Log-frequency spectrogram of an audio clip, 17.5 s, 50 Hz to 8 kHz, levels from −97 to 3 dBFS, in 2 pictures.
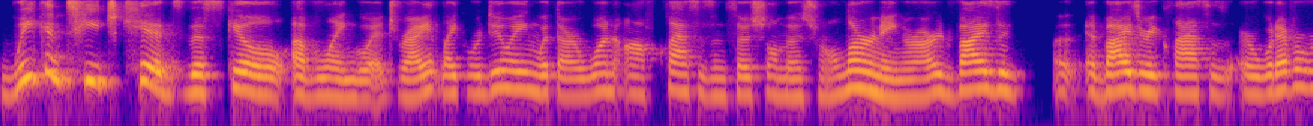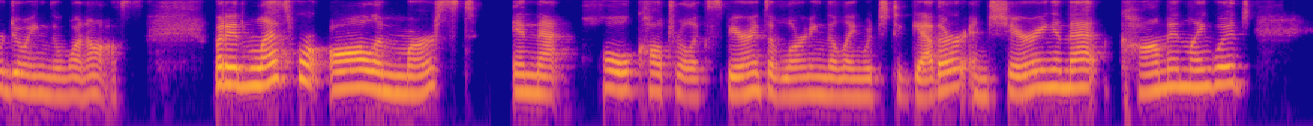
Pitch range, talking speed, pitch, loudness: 180-230 Hz, 180 wpm, 200 Hz, -21 LUFS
